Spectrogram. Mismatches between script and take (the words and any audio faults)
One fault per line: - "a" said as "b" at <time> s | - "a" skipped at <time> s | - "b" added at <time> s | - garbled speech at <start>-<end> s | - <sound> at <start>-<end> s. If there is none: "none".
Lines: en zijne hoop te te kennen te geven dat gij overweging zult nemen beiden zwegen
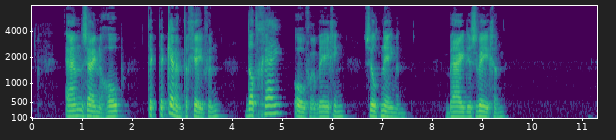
none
